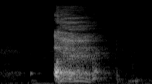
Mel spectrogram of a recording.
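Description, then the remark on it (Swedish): A single harsh cough from someone with a common cold, fairly loud, bursting out abruptly and then trailing off over a moment amid otherwise quiet surroundings. “Du måste hosta igen.”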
